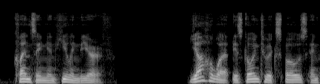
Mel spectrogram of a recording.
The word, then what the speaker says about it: Yahowah: showing what was wrong, Yahowah, the proper pronunciation of the name of Eloah, God as directed in his Torah, teaching.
